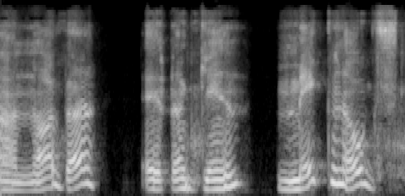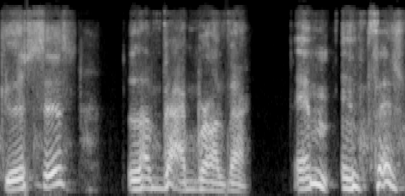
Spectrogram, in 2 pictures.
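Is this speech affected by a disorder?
Yes: spinocerebellar ataxia; degenerative, progressive, affects motor skills and whole body; diagnosed years ago.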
